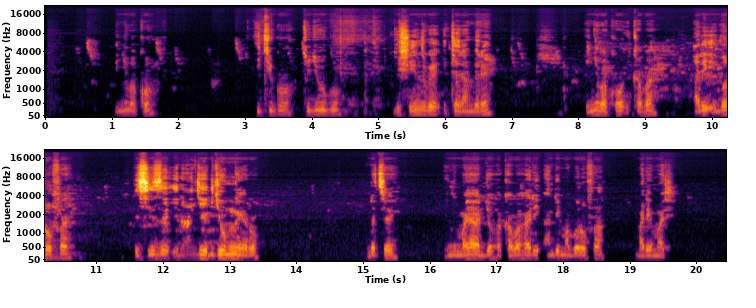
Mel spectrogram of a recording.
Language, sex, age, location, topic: Kinyarwanda, male, 18-24, Kigali, government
